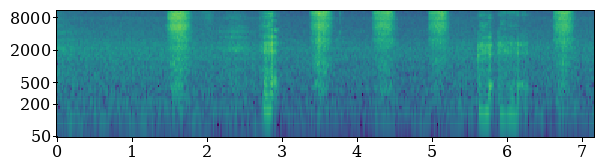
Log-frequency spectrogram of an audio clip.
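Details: Pet sneezing: about seven short, snorting sneezes in a row from a small animal against steady room hum.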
